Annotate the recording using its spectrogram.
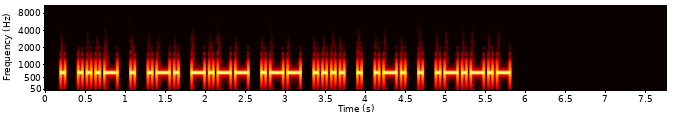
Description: Morse code, heard as a keyed tone, about 22 wpm, 700 Hz. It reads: EVERYWHERE.
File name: practice / 22wpm / Sentences with 8-Word Phrases - 22wpm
